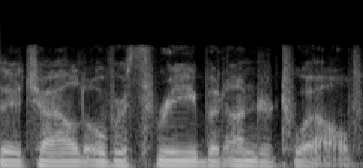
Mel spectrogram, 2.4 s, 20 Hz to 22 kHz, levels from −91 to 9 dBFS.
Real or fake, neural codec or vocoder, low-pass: real; none; 7.2 kHz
